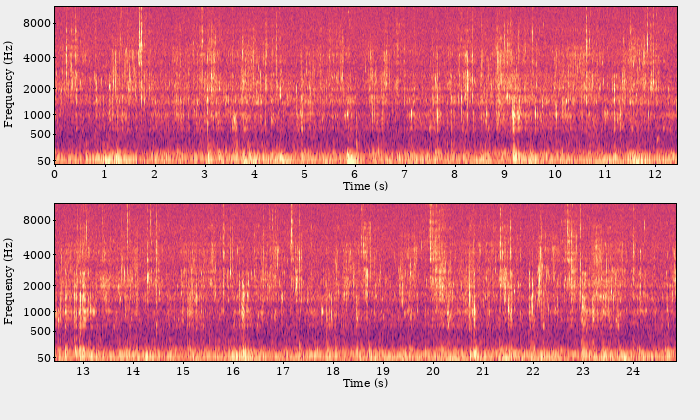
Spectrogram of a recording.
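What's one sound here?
Small waves lap and splash against a kayak hull.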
